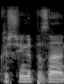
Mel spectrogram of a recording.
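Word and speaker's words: Christine de Pizan: Christina Pazan, yes. Who was she and what did she do? So when I told people that I was going to do the first episode about Christina Pazan, the first question was, who is Christina Pazan?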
